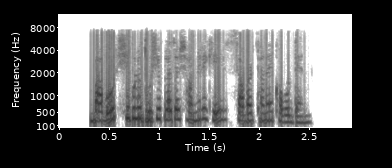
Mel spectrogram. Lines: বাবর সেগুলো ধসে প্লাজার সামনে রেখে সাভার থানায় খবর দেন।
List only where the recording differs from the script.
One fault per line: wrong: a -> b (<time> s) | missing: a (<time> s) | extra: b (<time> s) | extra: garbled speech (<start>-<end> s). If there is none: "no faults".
no faults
